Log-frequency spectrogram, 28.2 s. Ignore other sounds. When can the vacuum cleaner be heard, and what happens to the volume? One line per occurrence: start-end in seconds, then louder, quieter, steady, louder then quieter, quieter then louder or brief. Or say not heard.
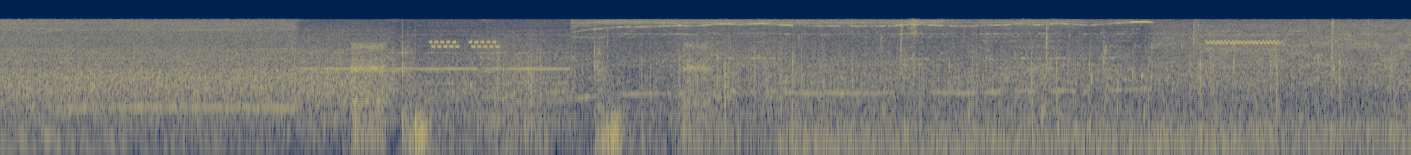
0.0-28.2 steady.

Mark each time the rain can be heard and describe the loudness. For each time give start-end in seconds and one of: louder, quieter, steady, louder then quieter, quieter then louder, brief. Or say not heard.
0.0-28.2 steady.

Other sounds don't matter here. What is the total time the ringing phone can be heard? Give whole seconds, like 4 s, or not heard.
3 s.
